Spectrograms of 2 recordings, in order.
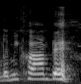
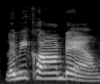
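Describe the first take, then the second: First: Breaking into laughter mid-phrase; laughing at herself for getting worked up. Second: Said in the usual way. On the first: Real, not acted. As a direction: laugh through it at your own heat.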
